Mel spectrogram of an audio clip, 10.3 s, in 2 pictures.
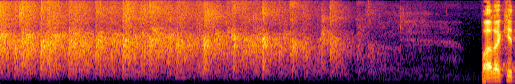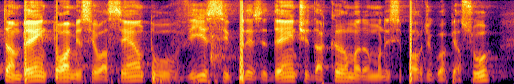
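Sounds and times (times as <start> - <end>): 
audience applause: 0.0 - 3.8
speech: 4.8 - 10.2.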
